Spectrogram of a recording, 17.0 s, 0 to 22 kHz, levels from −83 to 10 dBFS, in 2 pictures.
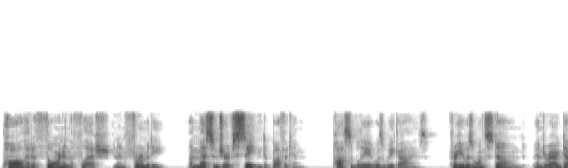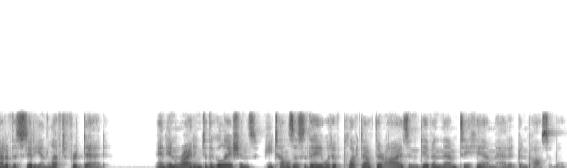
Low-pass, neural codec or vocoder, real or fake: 7.2 kHz; none; real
